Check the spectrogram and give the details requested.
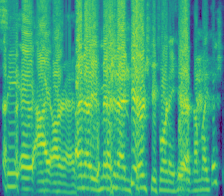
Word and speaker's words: Cairn: It's not spelled like the woman's name, Karen. It's Cairn.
